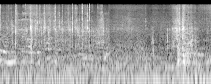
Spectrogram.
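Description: Paper pages of a spiral notebook being flipped, a run of quick papery flicks in the first two seconds, then a louder rustle of paper near the end, over a steady low store hum.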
